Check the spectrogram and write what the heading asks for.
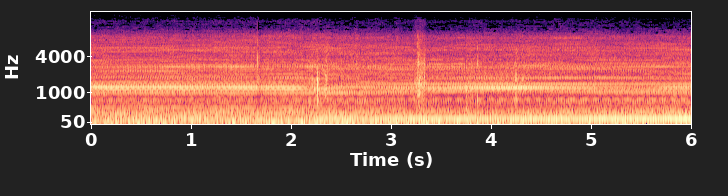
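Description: Goodman GSZ14 heat pump outdoor unit humming steadily during a defrost cycle, with a low electrical hum and several steady higher tones. A few faint ticks come about two to three seconds in.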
